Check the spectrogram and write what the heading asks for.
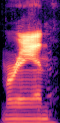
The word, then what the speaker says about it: Moran: that though all right Moren Moran sorry it's not pronounced more and like everyone thought it was I'm sure big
